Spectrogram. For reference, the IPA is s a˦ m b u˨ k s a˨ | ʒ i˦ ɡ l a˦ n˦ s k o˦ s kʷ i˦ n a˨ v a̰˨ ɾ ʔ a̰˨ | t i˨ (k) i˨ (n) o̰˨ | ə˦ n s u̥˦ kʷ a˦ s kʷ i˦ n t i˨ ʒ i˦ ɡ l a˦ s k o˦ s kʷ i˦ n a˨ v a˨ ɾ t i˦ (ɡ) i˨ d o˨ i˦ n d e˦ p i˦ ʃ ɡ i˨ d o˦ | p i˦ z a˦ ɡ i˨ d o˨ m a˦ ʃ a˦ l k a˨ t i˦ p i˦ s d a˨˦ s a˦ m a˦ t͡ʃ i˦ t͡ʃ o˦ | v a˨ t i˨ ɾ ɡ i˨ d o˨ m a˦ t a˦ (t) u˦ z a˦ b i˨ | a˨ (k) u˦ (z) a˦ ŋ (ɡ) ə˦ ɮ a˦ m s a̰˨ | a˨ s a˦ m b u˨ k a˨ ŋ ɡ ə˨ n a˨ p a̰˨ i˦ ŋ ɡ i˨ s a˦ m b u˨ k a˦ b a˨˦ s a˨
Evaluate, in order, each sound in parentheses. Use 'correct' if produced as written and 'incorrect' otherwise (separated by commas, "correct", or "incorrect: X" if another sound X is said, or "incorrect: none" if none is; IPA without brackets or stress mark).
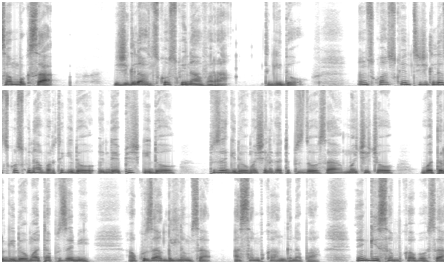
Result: incorrect: ɡ, incorrect: d, correct, incorrect: p, correct, correct, correct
